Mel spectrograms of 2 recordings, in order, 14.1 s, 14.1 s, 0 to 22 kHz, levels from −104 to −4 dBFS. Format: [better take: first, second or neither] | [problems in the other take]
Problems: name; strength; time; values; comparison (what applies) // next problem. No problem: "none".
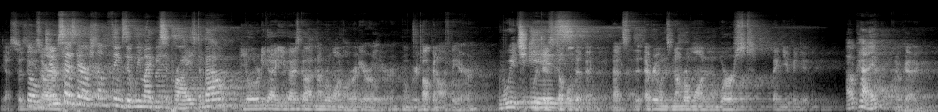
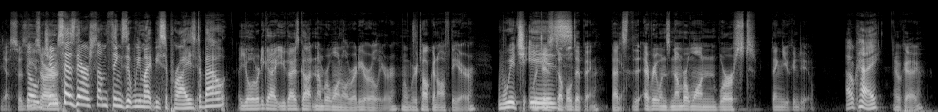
second | room echo; slight; dies away in 1.7 s // off-mic speech; somewhat distant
